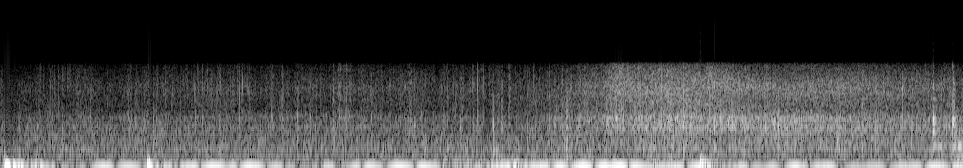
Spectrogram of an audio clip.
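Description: Rain falling steadily, a continuous hiss with a few dull low thumps.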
